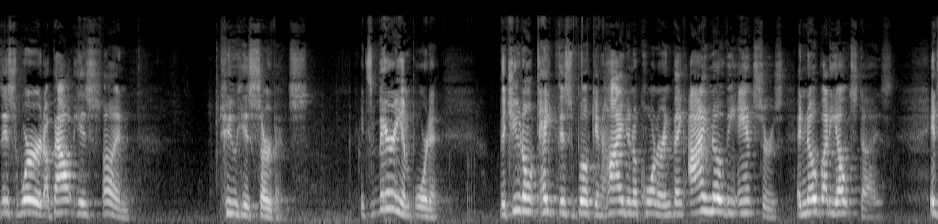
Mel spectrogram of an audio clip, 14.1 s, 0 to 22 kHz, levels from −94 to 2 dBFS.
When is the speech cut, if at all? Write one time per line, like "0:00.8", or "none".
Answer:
0:05.2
